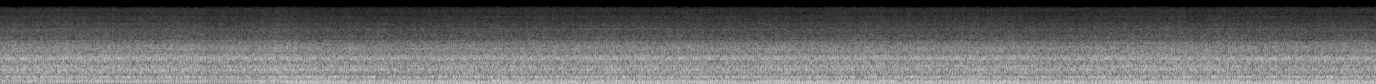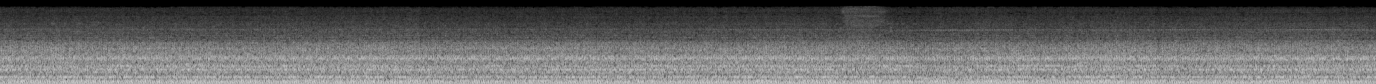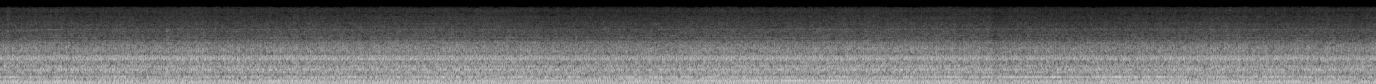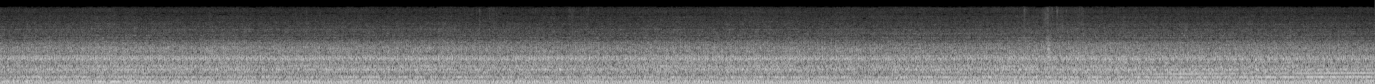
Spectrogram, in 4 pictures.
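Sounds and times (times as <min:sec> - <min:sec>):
truck engine running: 0:00.0 - 0:55.0.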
